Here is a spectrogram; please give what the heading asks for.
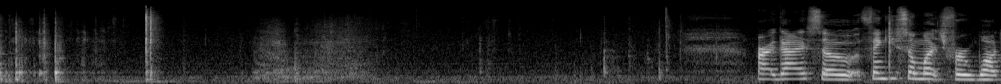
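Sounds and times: object scraping across tabletop: 2.5s - 3.9s.

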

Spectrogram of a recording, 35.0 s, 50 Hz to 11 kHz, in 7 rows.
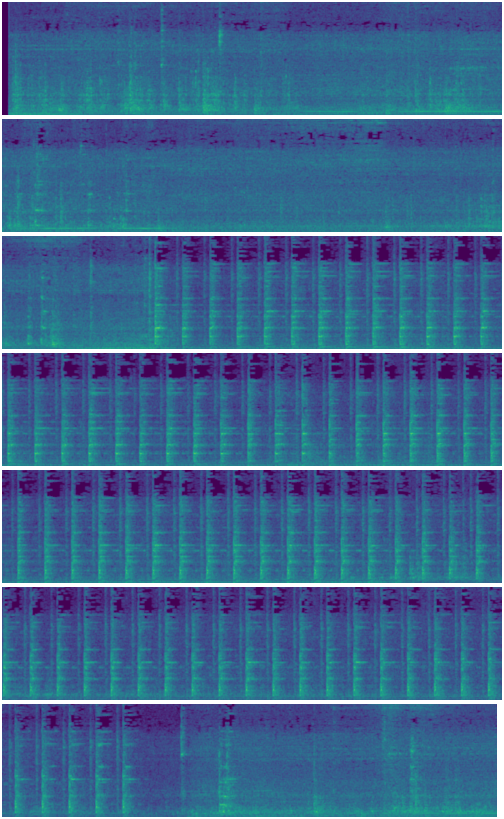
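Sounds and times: excavator engine and hydraulics: 0.1s - 34.9s
hydraulic breaker hammering rock: 11.4s - 31.5s.

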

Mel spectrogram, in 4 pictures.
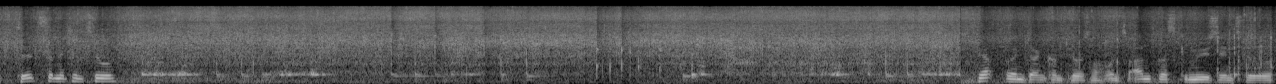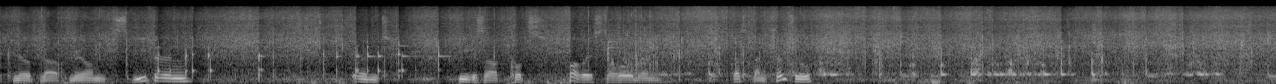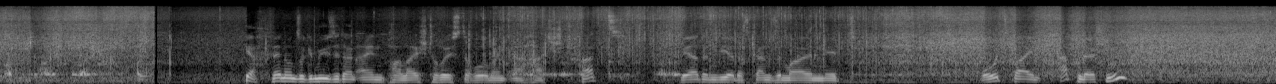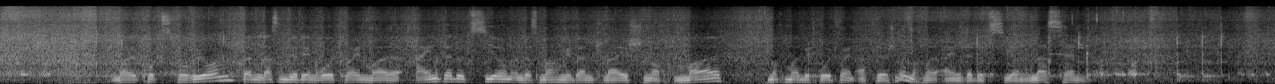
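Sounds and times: food sizzling in oil: 0.0s - 51.0s
wooden spoon scraping a pot: 1.3s - 9.7s, 18.5s - 27.1s, 30.2s - 34.6s, 47.3s - 51.0s.

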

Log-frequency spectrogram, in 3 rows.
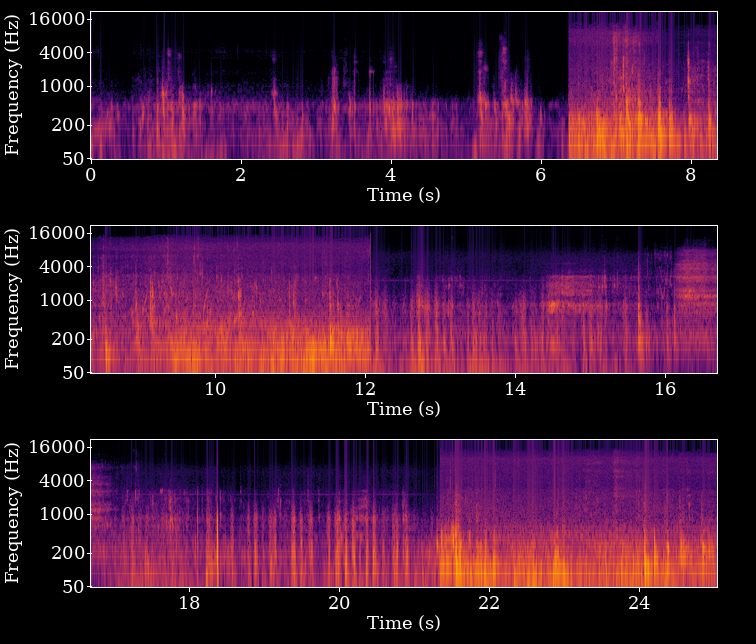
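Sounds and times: water splashing beside kayak: 5.2s - 25.0s
wind buffeting microphone: 6.4s - 14.4s, 17.2s - 25.0s.

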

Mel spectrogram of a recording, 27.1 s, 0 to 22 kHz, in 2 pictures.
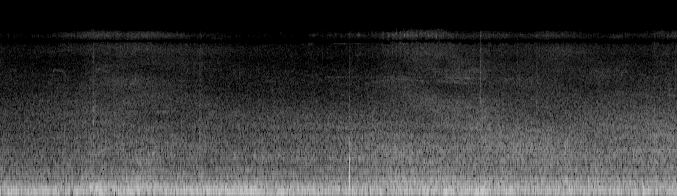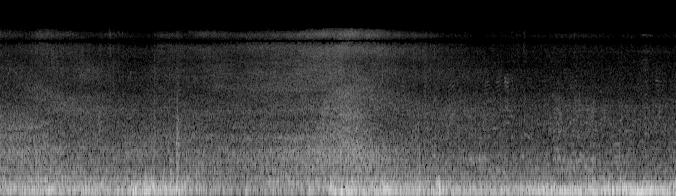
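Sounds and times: cars passing slowly: 0.0s - 27.0s
low traffic rumble: 0.0s - 27.0s.

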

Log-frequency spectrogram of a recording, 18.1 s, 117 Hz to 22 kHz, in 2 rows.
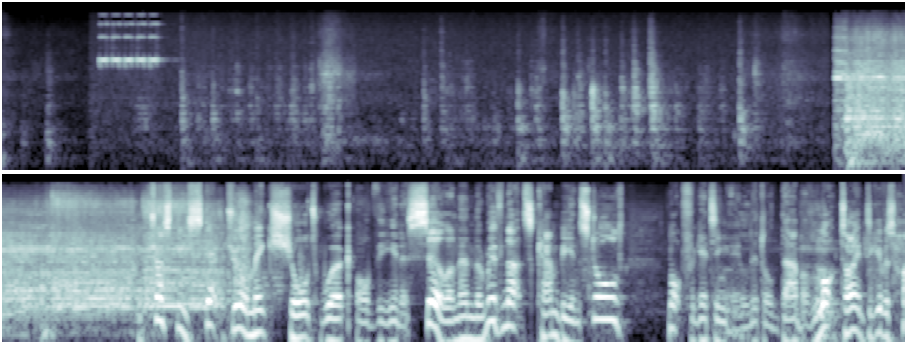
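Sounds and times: high-pitched beeps: 1.0s - 1.7s
clicks and knocks of handling: 1.8s - 3.2s, 4.1s - 7.7s.

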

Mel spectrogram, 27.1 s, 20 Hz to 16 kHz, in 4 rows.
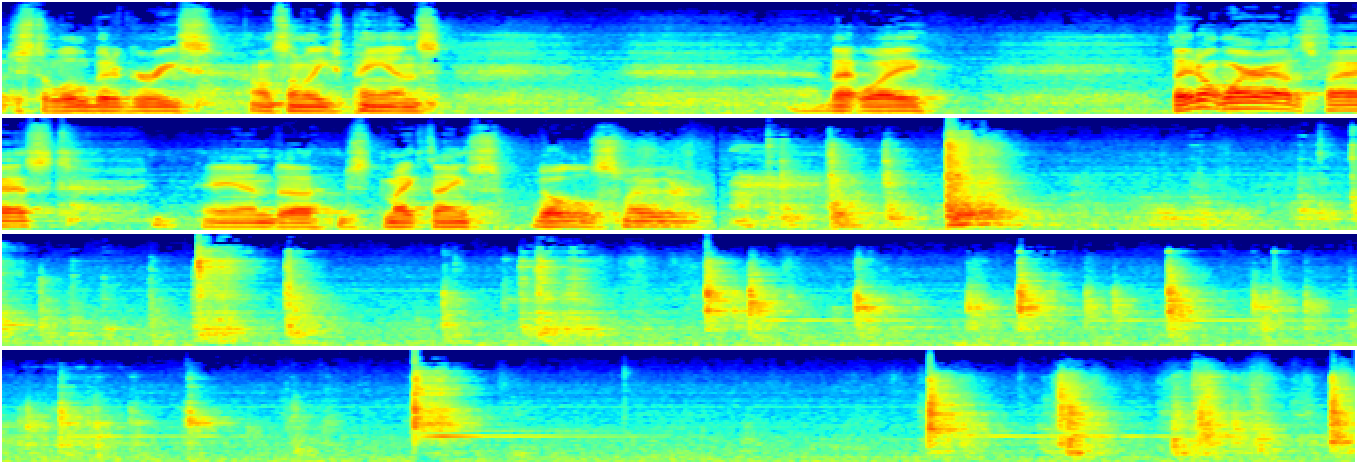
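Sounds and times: metal clanks and knocks: 10.6s - 23.3s, 24.9s - 27.0s
faint steady ringing tone: 13.2s - 27.0s.

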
